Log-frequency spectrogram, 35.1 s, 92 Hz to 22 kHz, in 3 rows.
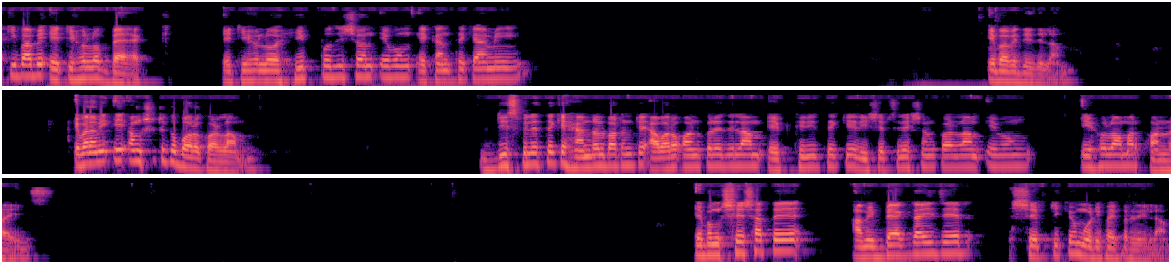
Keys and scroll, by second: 12.4 Return.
